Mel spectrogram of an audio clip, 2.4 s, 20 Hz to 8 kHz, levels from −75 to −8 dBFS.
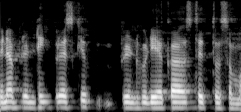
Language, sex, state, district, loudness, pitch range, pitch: Hindi, male, Uttar Pradesh, Gorakhpur, -19 LUFS, 145-155 Hz, 150 Hz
